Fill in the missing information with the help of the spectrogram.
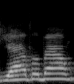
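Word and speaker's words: Yaverbaum: again my name is yaverbam which like I mean like there's definitely more ways to say wrong than right and if you it you ever bound it like rhymes with cadaver town if that helps anybody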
